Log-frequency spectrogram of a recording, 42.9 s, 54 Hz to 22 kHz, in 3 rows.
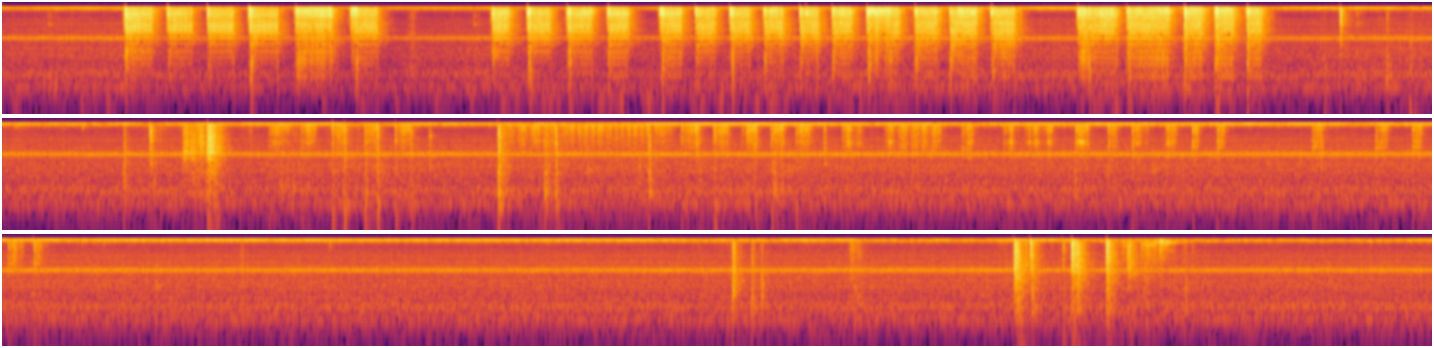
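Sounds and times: steady high whine: 0.0s - 42.9s
welding arc buzzing in pulses: 1.2s - 3.9s, 4.9s - 12.8s
brush scrubbing metal: 19.5s - 26.6s.

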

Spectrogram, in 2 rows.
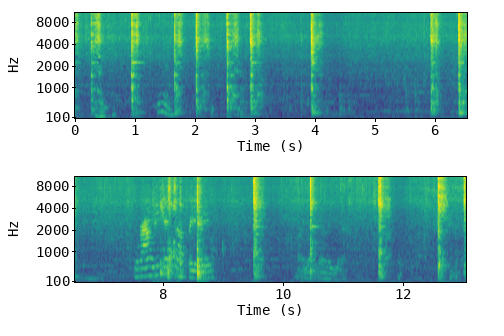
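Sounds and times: spatula clanking on wok: 0.0s - 3.2s, 3.9s - 4.2s, 5.9s - 6.6s, 9.5s - 9.8s, 10.4s - 10.8s, 11.5s - 13.0s
faint sizzle: 0.0s - 13.0s.

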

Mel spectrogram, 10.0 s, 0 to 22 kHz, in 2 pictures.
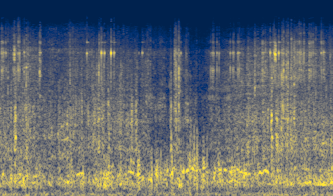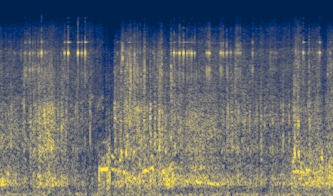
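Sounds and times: bike rattling clicks: 0.0s - 10.0s
tyres rolling over dirt and stones: 0.0s - 10.0s.

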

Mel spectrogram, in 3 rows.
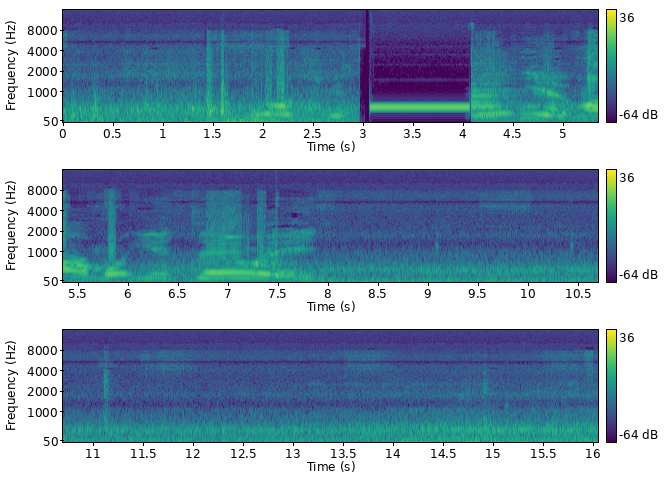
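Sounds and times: lorry engine rumbling: 4.1s - 16.0s.

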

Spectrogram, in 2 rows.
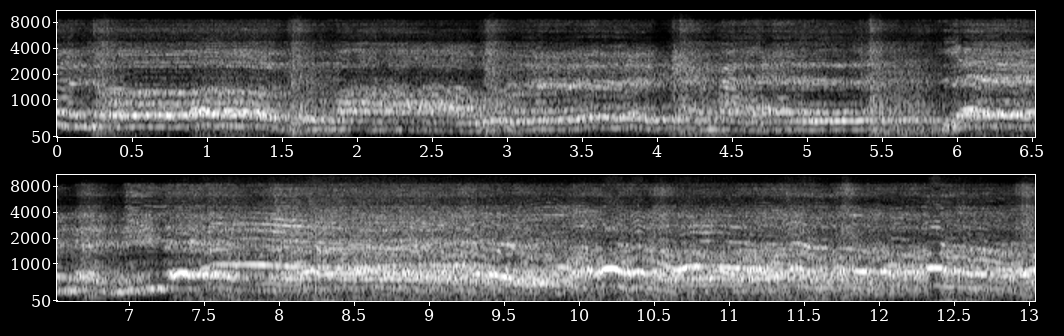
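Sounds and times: lead voice chanting: 0.0s - 13.0s
men chanting in unison: 0.0s - 13.0s
chest-beating slaps: 1.5s - 1.8s, 2.8s - 3.2s, 4.1s - 4.4s, 5.4s - 5.8s.

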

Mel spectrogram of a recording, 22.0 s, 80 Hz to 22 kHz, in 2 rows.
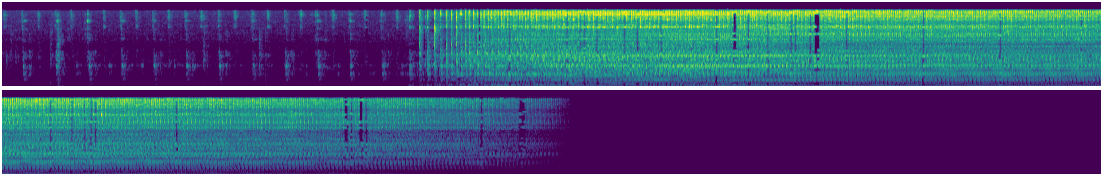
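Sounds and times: toy steam engine whirring: 0.2s - 16.7s.

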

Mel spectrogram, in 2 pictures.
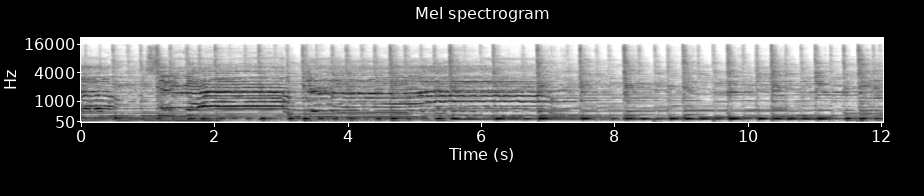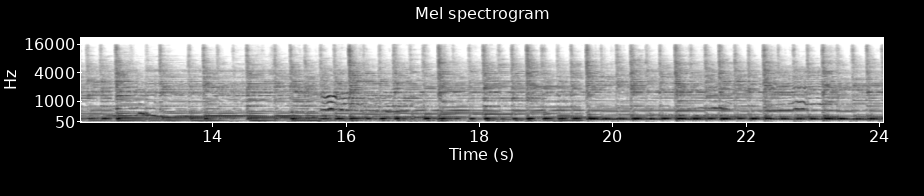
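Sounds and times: man and woman singing: 0.0s - 7.9s, 12.5s - 17.8s, 21.0s - 23.5s
acoustic guitar strumming: 0.0s - 24.0s.

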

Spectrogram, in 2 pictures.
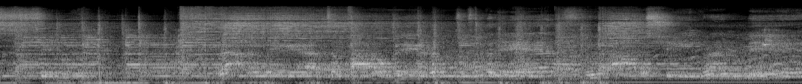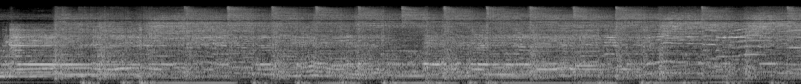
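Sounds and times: person singing: 0.0s - 1.2s, 2.0s - 9.9s
rock band playing: 0.0s - 16.0s.

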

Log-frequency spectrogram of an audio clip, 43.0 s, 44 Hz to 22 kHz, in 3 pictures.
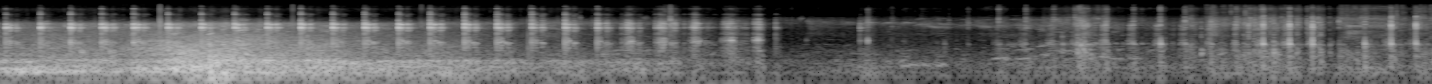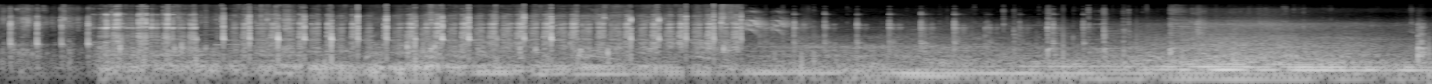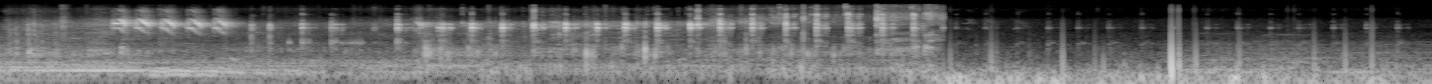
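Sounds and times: metal spoon clinking in pan: 0.0s - 7.0s, 15.3s - 25.7s, 30.9s - 38.2s.

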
